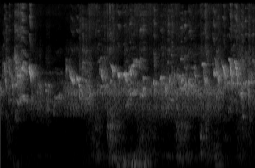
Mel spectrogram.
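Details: Portuguese harlequin canary at nest-building time in a breeding setup pours out loud continuous song, a tangle of quick warbled notes, trills and chirps without pause, over faint low rustles.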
